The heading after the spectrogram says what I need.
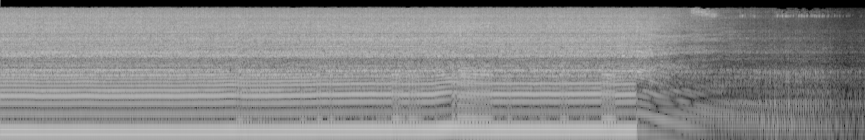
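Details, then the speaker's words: Mildly ported Homelite Super XL Auto chainsaw with new loose chain, cutting during tuning: strong high revs in cut with slight burbling, rpm rising; still four-stroking, mixture a bit rich, going leaner. "you notice the rpms go up on that cut uh it's still four-stroking a little bit so we're gonna go a little leaner"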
